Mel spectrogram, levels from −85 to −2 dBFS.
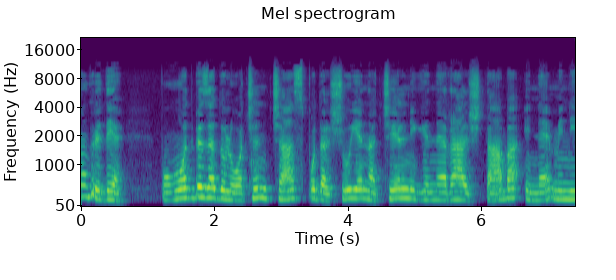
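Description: No technical faults are audible.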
